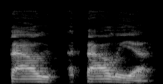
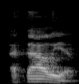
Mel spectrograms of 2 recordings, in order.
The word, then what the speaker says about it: Athaliah: She says it is Athaliah. Is that correct? Athaliah.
